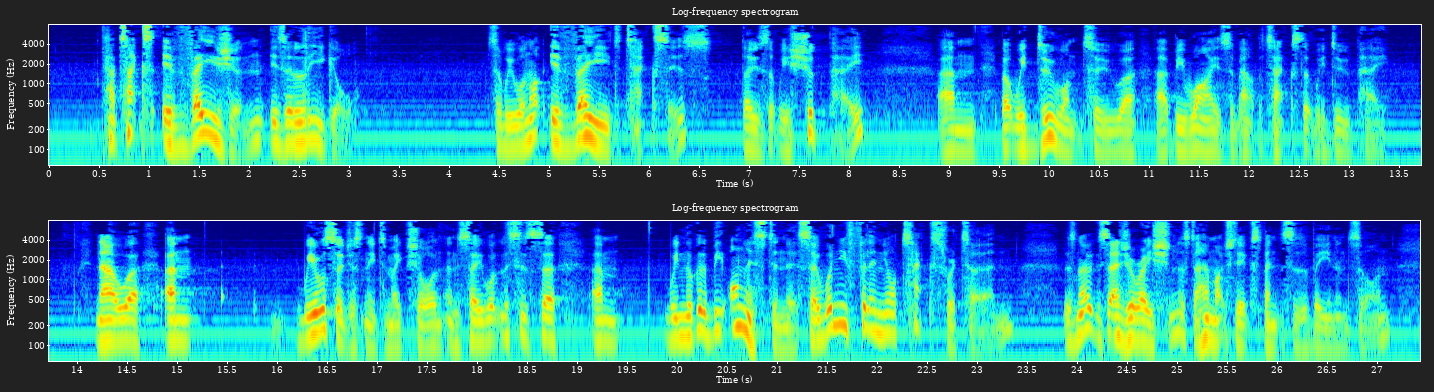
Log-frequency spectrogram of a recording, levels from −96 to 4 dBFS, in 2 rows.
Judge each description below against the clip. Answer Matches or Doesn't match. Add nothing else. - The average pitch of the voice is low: Matches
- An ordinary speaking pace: Matches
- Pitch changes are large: Matches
